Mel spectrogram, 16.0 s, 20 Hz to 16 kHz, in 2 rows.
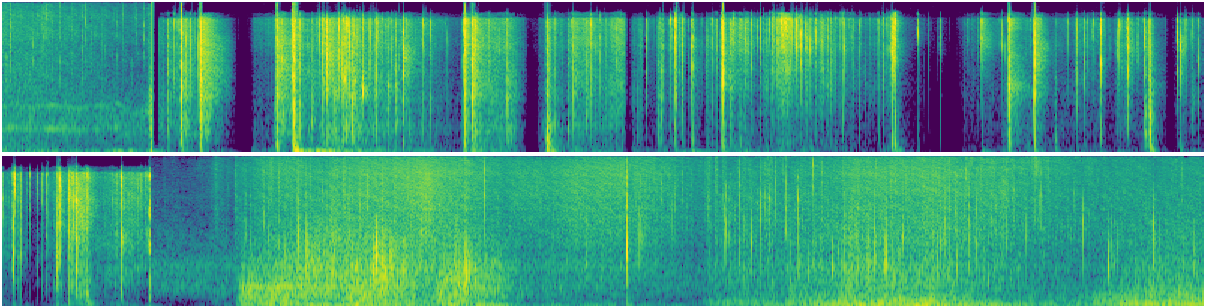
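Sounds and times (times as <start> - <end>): wood cracking and splintering: 0.0 - 16.0
steady rushing noise: 9.0 - 16.0.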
